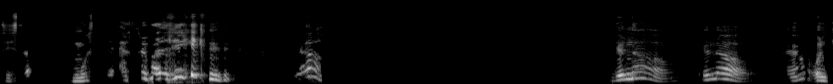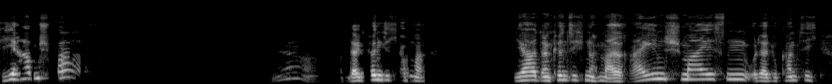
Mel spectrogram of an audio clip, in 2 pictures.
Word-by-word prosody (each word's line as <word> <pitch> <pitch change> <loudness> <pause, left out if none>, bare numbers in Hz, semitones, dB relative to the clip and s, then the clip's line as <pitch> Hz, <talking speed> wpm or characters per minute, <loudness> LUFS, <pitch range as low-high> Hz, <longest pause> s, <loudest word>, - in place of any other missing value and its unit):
Siehst - - -12
du. - - -9 0.5
Musst 160 +3 -8
du - - -20
erst - - -17
überlegen. 260 - +2 0.7
Ja. 380 - -4 2.9
Genau, 245 - -2 0.3
genau. 240 - -4 0.4
Ja, - - -10 0.2
und 175 -1 -4
die 240 +7 +6
haben 270 +3 -1
Spaß. 315 +2 -6 1.8
Ja, 265 - -21 0.2
und 145 - -28
dann 165 +1 +6
könnte 215 0 +6
ich 185 - -17
auch 180 - -11
mal 165 -4 -4 0.9
ja, 195 +3 +5
dann 180 -2 +3
können 205 +4 +2
sich 205 0 -5
nochmal 170 -6 +3
reinschmeißen 235 - 0
oder 160 - +1
du 160 0 -10
kannst 180 +3 -4
dich 195 -3 -7
220 Hz, 110 wpm, -24 LUFS, 180-255 Hz, 2.9 s, die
